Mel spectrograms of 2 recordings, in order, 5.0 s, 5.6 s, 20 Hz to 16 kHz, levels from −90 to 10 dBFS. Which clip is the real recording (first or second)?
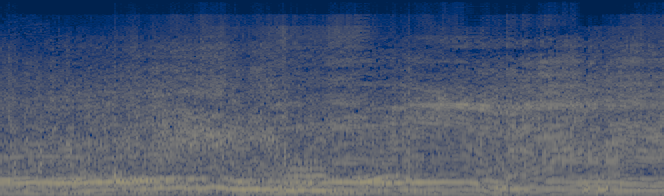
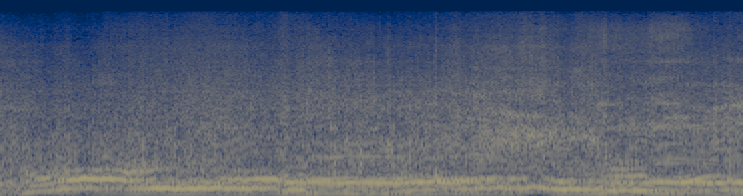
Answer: first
